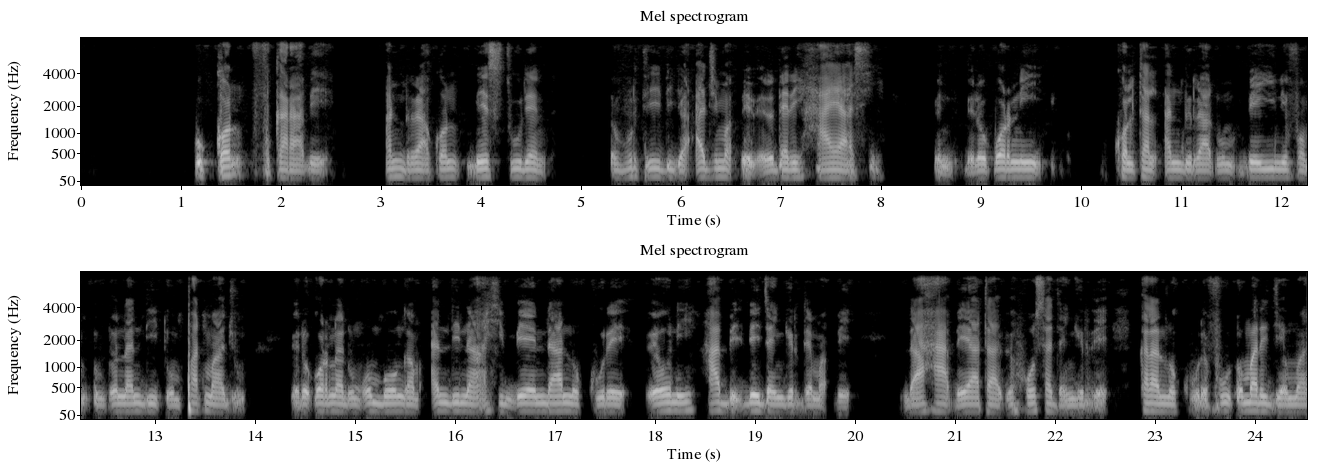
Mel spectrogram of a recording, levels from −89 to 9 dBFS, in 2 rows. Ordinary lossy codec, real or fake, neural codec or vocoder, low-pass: Opus, 64 kbps; real; none; 7.2 kHz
